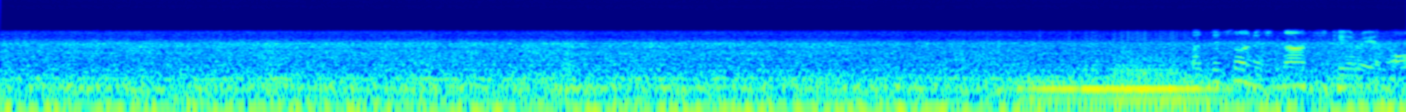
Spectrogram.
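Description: Steady road and engine noise of a car driving through a road tunnel, heard from inside the cabin. A louder low hum swells for about a second near the end.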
